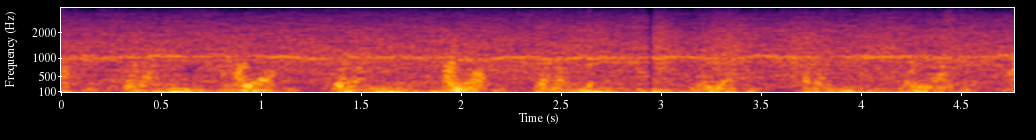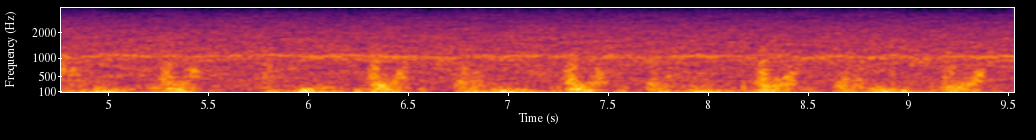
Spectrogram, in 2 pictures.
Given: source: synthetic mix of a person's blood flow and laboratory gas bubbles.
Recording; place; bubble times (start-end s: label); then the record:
Doppler ultrasound of blood flow; precordium
2.61-2.67 s: bubbles
4.38-4.58 s: bubbles
6.46-6.50 s: bubbles
8.14-8.20 s: bubbles
8.73-8.79 s: bubbles
From the record:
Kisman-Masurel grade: 121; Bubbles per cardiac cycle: 1 to 2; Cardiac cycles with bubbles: 10 to 50%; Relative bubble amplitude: barely perceptible (0.100 to 0.250); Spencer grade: 2 (many but less than half of the cardiac periods contain bubble signals, singularly or in groups); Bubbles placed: anywhere in the cardiac cycle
